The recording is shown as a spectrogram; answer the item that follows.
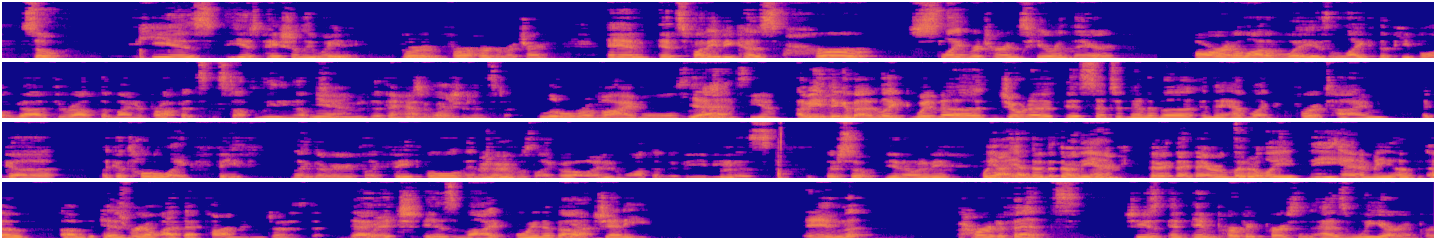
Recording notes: (Also once again we apologize for some audio issues).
